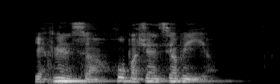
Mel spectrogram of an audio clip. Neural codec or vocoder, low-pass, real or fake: none; 7.2 kHz; real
